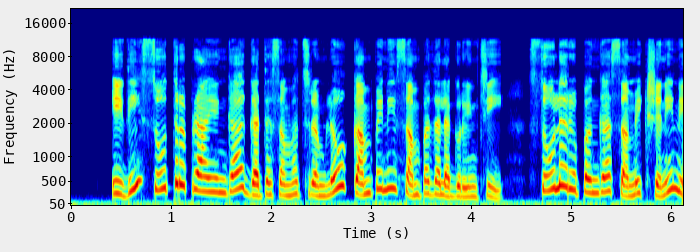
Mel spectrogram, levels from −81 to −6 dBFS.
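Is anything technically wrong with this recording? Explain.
Yes. Throughout the speech, the sound is dull and nothing reaches above 11.5 kHz, and a rough, fluttering noise clings around tonal parts, plainly audible the whole way. This is likely Dolby Digital compression at a low bitrate, which fits something around 64 kbps. Short of bits, the encoder narrowed the band and left many frequency lines without mantissa data, so the decoder filled those gaps with dither noise, giving the grainy, wavering texture.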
